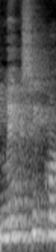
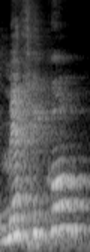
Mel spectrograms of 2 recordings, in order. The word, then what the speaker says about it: México: quedado allí fosilizado, pero a la hora de pronunciar no tenéis que decir ni México ni Texas, es México y Texas. Y esa X, algún año, hace muchos años lo preguntaban, ¿cómo se leía esa letra? Esa letra en castellano se lee como J, porque viene de esa J del siglo XVI, ¿de acuerdo?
